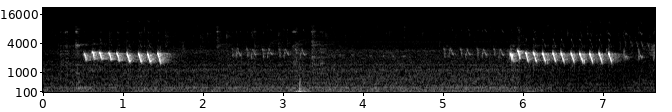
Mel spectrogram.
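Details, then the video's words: Female yellow-vented bulbul calling to arouse males' mating drive: two fast chattering bursts of about a dozen sharp notes each, separated by several seconds of softer faint chatter and a low thump. "Suara panggilan trucuk betina sangat efektif mendongkrak birahi trucuk jantan"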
